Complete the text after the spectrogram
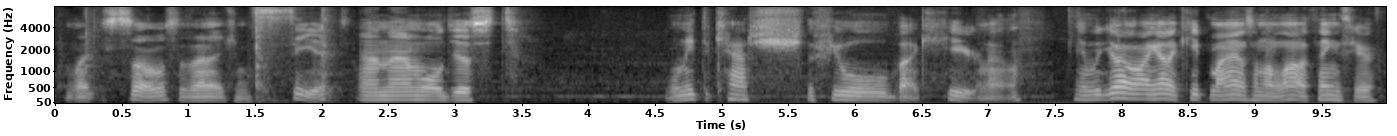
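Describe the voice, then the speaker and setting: A man's voice: mid-range voice, a little hiss or hum. Swedish man working in his garage. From Sweden. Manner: talks to viewers while working, thinking aloud. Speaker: car project vlogger. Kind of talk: casual garage work commentary. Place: home garage.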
